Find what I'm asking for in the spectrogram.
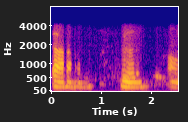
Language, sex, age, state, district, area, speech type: Malayalam, female, 30-45, Kerala, Idukki, rural, conversation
